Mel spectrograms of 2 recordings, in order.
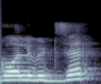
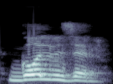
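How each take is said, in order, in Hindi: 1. नाम में t ध्वनि उच्चारित होती है। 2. नाम में t ध्वनि मौन है। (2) "T silent होगा, so it should be"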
